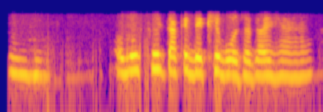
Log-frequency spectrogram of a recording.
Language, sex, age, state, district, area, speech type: Bengali, female, 30-45, West Bengal, North 24 Parganas, rural, conversation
